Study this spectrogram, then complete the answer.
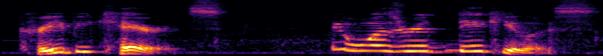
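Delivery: high, dismissive laugh-off; brushing off silly fear; scoffing rabbit. Acted.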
